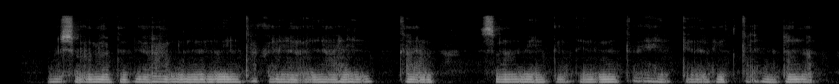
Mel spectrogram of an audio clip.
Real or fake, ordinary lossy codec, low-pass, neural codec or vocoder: fake; none; 9.9 kHz; autoencoder, 22.05 kHz, a latent of 192 numbers a frame, VITS, trained on one speaker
